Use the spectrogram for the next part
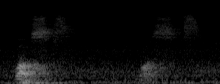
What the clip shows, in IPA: wɒsps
